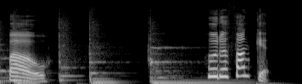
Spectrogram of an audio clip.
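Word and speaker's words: beau: But don't get me started on people using boo to refer to their loved one. The first person to do that most likely just didn't know how to pronounce the French word bow.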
